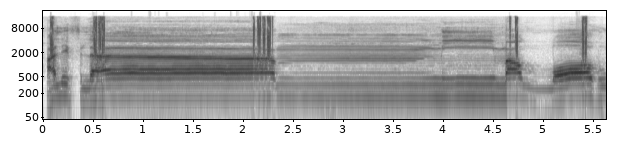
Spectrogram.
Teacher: वस्ल की हालत में पढ़ना होगा तो हम मिलाएंगे, तो मद नहीं करेंगे, मीम में मद नहीं करेंगे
